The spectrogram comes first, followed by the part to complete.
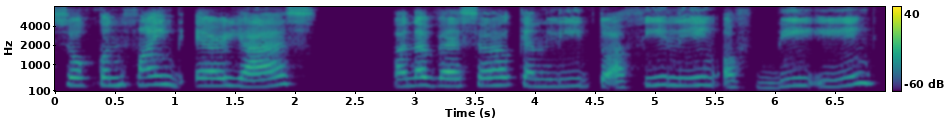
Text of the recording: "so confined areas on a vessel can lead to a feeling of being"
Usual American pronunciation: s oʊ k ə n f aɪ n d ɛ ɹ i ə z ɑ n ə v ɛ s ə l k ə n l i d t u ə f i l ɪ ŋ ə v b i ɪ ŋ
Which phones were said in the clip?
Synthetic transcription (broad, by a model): s oʊ k ə n f aɪ n d ɛ ɹ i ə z ɑ n ə v ɛ s ə l k ə n l i d t u ə f i l ɪ ŋ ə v b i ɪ ŋ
